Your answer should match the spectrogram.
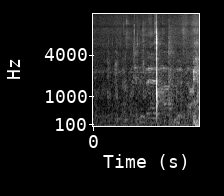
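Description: A dog whining faintly, with one sharp click a little past halfway through.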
